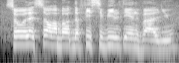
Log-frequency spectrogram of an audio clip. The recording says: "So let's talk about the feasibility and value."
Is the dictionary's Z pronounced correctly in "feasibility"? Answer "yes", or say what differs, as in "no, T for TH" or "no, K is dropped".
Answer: no, S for Z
